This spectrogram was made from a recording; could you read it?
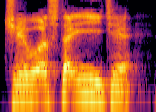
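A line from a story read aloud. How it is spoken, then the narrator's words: Barking snap. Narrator (Russian): рявкнул Либерий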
